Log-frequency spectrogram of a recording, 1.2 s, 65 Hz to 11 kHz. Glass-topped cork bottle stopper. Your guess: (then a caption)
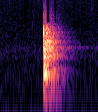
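Heavy. The heavy glass-topped cork stopper of a Glengoyne 25 Year Old whisky bottle is knocked once on a surface to show its weight. It gives a single sharp, solid knock with a brief mid-pitched ring that fades within about half a second. The stopper is not as heavy as another brand's but still heavy.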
